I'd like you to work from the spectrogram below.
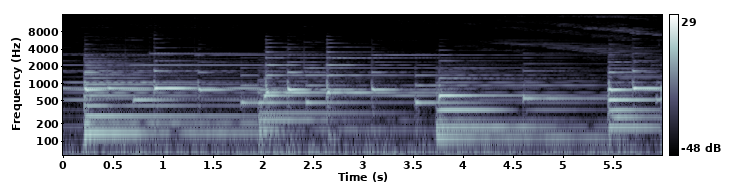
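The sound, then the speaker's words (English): Sustained melodic notes with crisp attacks ring out in a music track, while delicate, high wind chimes shimmer faintly above the tune; no voices are present. “Also, some lovely wind chimes in there.”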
